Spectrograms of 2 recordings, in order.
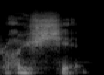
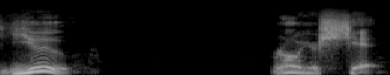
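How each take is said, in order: First: Same order, now whispered and breathless; retold whisper. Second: Sharp, loud barked order from the guard; retold guard's shout. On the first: Guard repeats the order to the inmate in a whisper. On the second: Prison guard orders the cussing inmate to pack up, shouting.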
